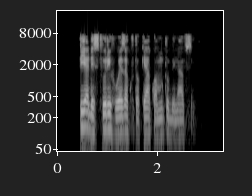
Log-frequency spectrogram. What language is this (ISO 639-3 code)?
swa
